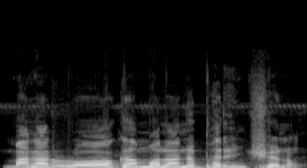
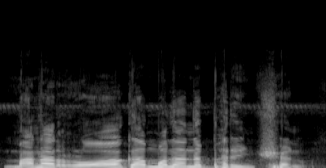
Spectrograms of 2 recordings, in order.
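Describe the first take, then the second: First: Said in the usual way. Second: Slow, weighty, stress on రోగములను; slow emphatic reading. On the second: Shown as a demonstration. Preacher slowly stresses the verse to the congregation. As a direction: lean hard on రోగములను, drawn out.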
